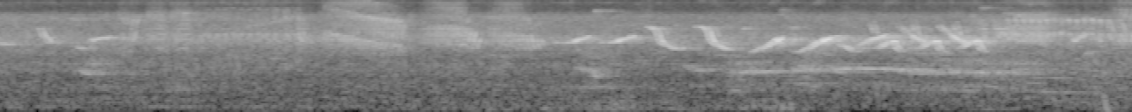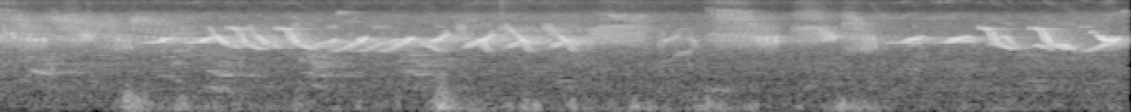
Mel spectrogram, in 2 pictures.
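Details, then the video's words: Young Trinidad bullfinches, two birds, singing in the afternoon: quick high warbled phrases of looping, slurred notes, broken by pauses, with dull knocks and low thumps in the background. "RUDY AND SMARTMAN afternoon close shy (trinidad bullfinch)"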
